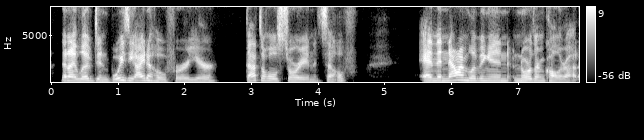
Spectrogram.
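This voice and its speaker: With an American accent, a woman speaks at medium pitch and a moderate pace, with ordinary pitch variation and an animated tone. The recording is very clean, with a silent background. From California. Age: 20s. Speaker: podcast host. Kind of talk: casual podcast monologue.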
